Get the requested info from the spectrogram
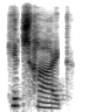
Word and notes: hitchhike: Indian

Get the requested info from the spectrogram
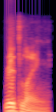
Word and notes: riddling: American English

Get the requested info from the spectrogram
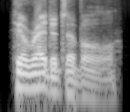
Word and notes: hereditable: British English

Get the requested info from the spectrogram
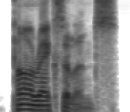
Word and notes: par excellence: British English

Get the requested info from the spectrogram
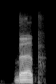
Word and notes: burp: British English

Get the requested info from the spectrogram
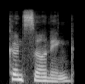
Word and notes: concerning: Indian

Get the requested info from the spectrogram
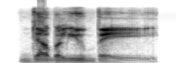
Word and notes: Wb: British English

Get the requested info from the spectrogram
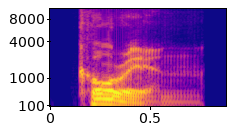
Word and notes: chorion: British English

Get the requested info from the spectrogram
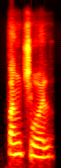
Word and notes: punctual: Indian

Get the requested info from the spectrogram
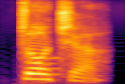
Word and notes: torture: Indian

